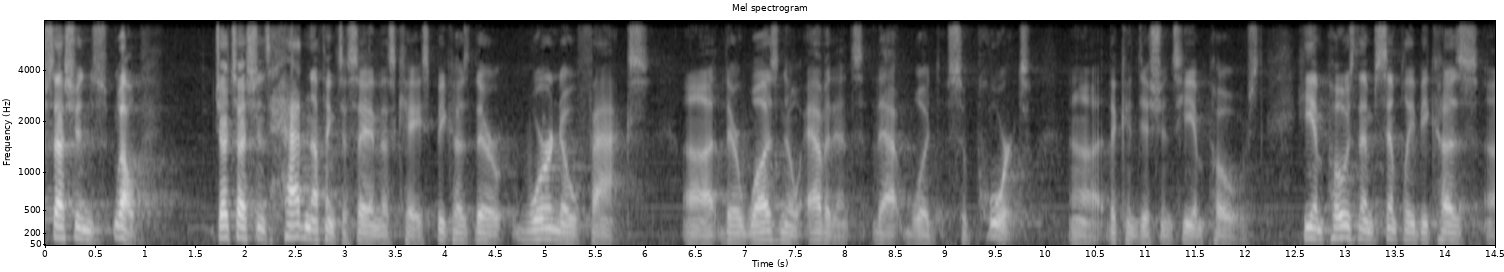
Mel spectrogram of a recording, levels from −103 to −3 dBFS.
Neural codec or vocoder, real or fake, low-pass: none; real; 7.2 kHz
